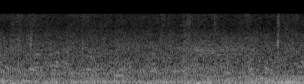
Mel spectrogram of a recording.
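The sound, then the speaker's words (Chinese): Steady, heavy rain pours down at Tokyo Disney at ten in the morning, a dense, unbroken hiss with a low rumble beneath, holding the same level throughout, with a faint murmur of voices mixed in. “好，那我就是来让大家听一下东京迪士尼的雨声。”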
